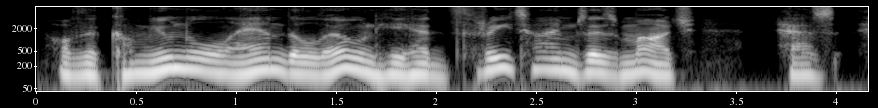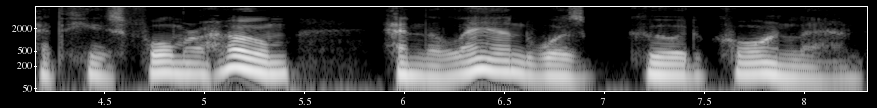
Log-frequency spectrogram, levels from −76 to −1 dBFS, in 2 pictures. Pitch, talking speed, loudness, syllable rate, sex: 125 Hz, 165 wpm, -18 LUFS, 4.3 syllables/s, male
